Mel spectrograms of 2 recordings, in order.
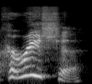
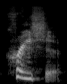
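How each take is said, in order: First: The name is said with three syllables. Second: The name is said with two syllables. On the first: The speaker calls it wrong. "not Carisha" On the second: The speaker calls it right. "Creesha, not Carisha"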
